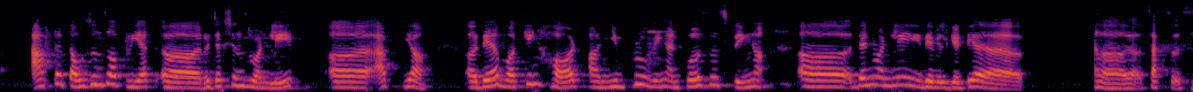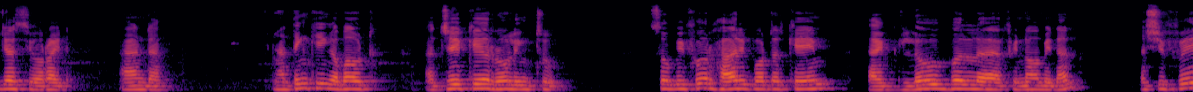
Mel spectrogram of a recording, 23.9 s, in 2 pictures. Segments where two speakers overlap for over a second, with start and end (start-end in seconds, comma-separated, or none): none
